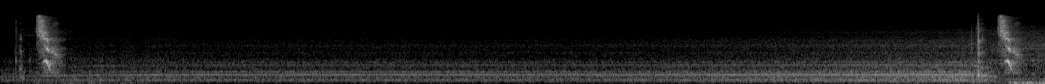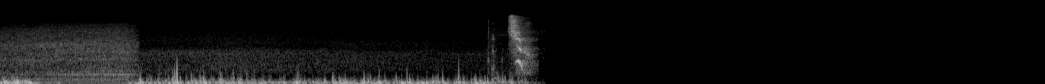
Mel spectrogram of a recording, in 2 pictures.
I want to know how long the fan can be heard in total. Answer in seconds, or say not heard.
16 s.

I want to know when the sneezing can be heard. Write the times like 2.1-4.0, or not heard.
0.1-0.7, 9.8-10.2, 15.3-15.8.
